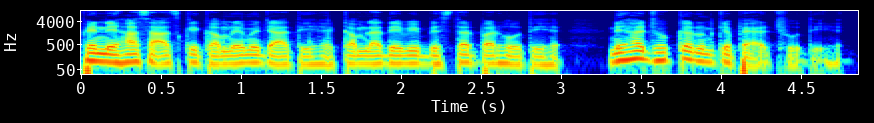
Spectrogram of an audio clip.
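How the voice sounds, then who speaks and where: A man's voice: low-pitched, a little fast, dark tone, a little hiss or hum. A man narrating a scripted cartoon family story.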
